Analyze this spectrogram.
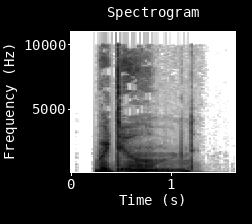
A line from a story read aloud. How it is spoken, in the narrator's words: whispered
